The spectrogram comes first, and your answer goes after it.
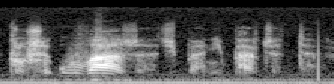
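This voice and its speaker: Radio play a watchful protector. His voice is very raspy and forceful, with slow, formal, urgent delivery that can drop toward a hush. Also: medium pitch, whispered, full character voice. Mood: grave warning. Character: watchful man warning and protecting an amateur sleuth. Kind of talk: radio drama acting.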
